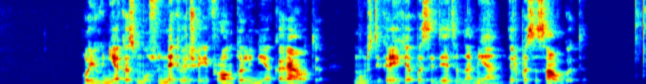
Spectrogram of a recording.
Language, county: Lithuanian, Telšiai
